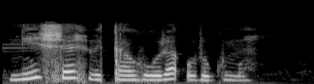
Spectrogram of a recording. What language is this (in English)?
Kinyarwanda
